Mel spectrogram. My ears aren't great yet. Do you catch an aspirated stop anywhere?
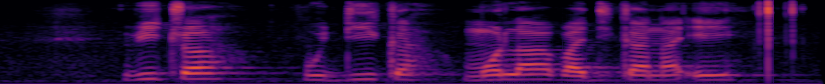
no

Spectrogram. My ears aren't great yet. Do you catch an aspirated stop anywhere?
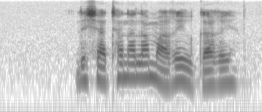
yes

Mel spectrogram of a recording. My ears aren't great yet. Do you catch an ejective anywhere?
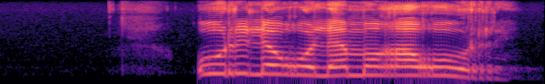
no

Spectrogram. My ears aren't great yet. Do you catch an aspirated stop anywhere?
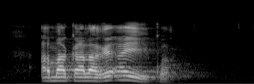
no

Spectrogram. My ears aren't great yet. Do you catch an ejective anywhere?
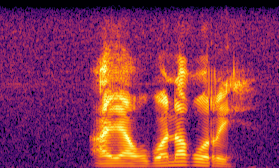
no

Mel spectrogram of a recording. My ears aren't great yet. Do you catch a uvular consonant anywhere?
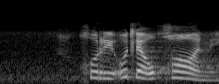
yes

